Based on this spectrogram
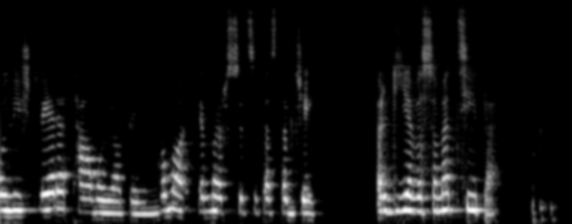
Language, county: Lithuanian, Kaunas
